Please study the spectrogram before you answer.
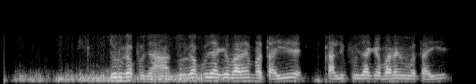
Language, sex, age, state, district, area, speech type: Hindi, male, 30-45, Bihar, Muzaffarpur, urban, conversation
